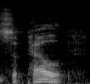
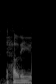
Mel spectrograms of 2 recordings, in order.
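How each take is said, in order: First: The word ends on a consonant sound. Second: The word ends on a vowel sound. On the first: The speaker calls it wrong. "I was calling Sapel" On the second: The speaker calls it right. "it's got like the e on the end"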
